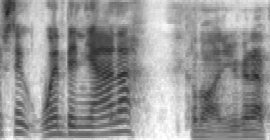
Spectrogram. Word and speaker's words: Wembanyama: Wembanyama. Come on, you're gonna have to say it, my nun guy. All right. So he signed a huge deal this week. Say the name. Victor Wembanyama.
